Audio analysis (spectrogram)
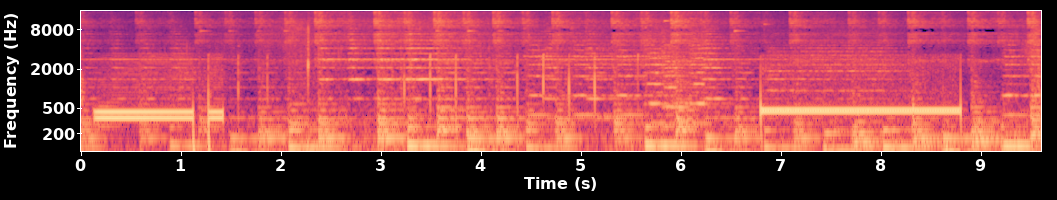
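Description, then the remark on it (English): A short steady telephone tone, then a busy stretch of tinkly electronic sounds like dialing over background music, followed by a single long, loud ringback tone of about two seconds, as an outgoing phone call is made to a listener. “Okay, so normally we're telling you our phone number, but we have got yours, and we've been telling you, be by your phone, because we are making this phone call now.”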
